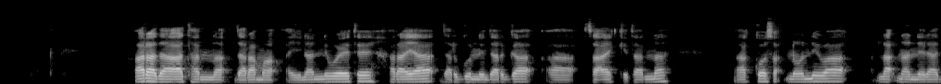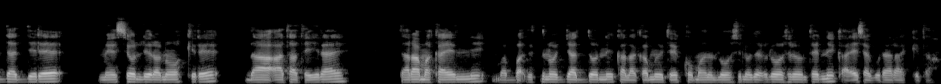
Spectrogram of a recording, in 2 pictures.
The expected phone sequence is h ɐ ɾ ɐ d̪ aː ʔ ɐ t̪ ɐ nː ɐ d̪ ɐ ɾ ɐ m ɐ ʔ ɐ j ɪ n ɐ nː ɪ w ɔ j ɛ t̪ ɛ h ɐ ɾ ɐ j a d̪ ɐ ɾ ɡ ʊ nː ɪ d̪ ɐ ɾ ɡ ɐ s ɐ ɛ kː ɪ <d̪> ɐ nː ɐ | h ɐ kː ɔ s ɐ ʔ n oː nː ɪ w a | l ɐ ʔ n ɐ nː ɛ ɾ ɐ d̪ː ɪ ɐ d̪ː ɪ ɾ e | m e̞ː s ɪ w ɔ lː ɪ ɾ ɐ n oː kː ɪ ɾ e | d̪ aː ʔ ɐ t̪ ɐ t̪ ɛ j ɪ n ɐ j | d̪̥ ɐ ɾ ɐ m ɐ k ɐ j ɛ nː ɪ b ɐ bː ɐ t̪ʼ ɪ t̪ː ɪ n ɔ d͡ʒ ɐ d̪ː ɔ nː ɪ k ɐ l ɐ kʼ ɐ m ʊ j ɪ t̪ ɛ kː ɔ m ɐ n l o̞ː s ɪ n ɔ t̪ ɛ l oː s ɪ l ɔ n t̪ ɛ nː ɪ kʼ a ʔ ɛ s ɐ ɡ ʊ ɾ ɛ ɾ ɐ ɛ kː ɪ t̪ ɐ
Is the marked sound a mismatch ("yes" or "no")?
yes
